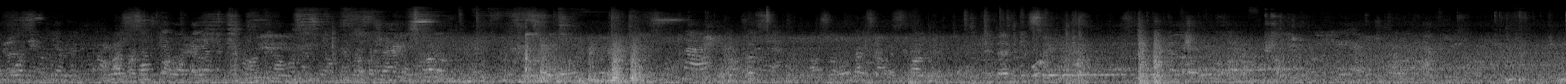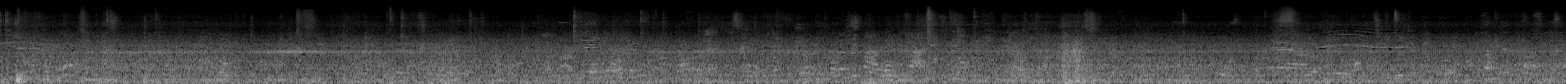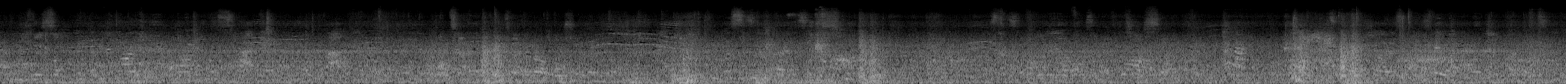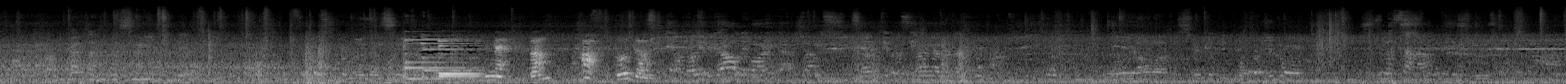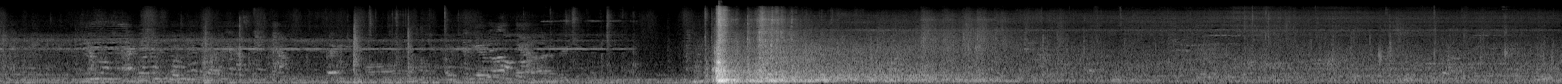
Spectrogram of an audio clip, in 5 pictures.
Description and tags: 170721 StockholmMetro Aspudden INrideEX F
Inside an underground railway train arriving at the stop Aspudden in Stockholm/Sweden. The recorder is situated in the middle of the car, voices, train noises and the computer-voice announcer can be heard. The train is a fairly new model. At the end of the recording, the doors open and the recorder alights onto the platform.
Recorded with a Zoom H2N. These are the FRONT channels of a 4ch surround recording. Mics set to 90° dispersion.
urban, tunelbahnen, interior, riding, Europe, ambience, underground, surround, traffic, people, Sweden, Stockholm, field-recording, metro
